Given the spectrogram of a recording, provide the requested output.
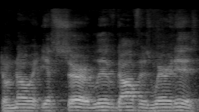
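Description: In a measured, medium-pitched voice with little pitch movement, a middle-aged man reads his chat aloud during a casual livestream and responds bluntly, swearing as he goes. He's indoors in a small room at home, recorded on a phone at arm's length, and the room echoes faintly over light noise.

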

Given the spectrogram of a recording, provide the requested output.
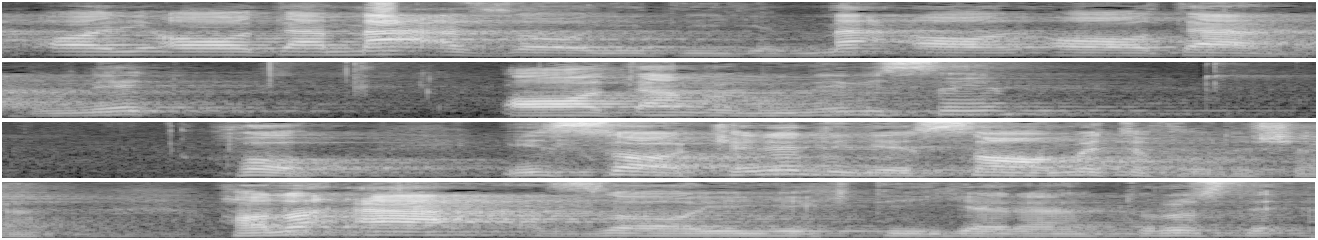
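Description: In a slightly high, a bit bright voice, a male teacher delivers an online class lecture, repeating key words and repeatedly addressing his pupils directly. The room is echoey, and a long reverb trails each phrase.

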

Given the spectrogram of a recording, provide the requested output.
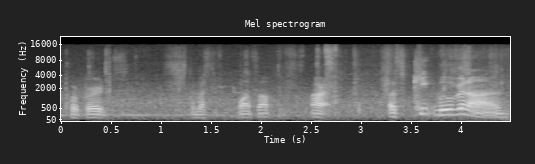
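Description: A man with a creaky voice chats casually for a travel vlog, his pitch moving around a lot. He rambles along in an easygoing way, recorded outdoors on a handheld camera with clear noise behind him. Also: sing-song, normal speed. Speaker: vlogger filming his trip. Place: outdoors at a park lake, on bridges and paths. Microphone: handheld camera mic, speaker behind the camera. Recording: noisy open-air camera recording.

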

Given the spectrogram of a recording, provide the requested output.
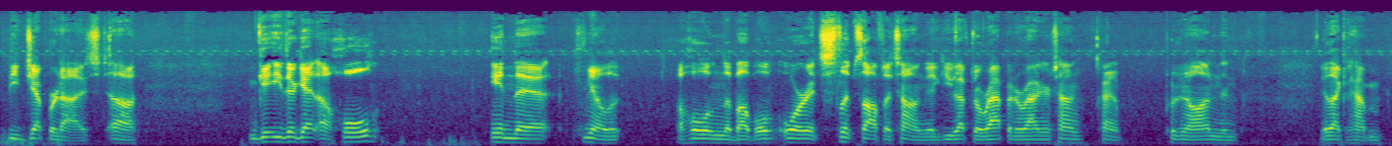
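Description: A man's voice: on the low side, steady tone, normal speed, long pauses, a bit bright. A man chewing gum while he talks, rambling casually to the camera in a solo vlog. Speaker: vlogger.

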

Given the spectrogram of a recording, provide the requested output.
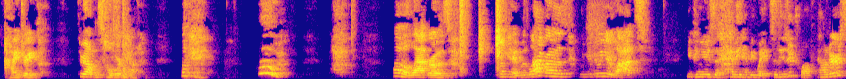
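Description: A woman's voice: fairly high pitch, lively intonation, moderate pace, echoey room, recorded from a distance, background noise. A young adult woman leading a home workout in her garage, counting reps aloud, encouraging and out of breath. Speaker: fitness instructor.

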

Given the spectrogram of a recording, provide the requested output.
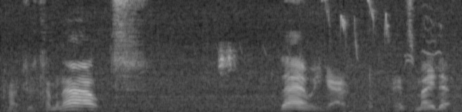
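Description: Over clear game vehicle noise, a man hosting a let's play talks through a farming game in casual voice-over, thinking aloud with plenty of fillers. He speaks slowly but very animatedly in a mid-range voice that's slightly nasal from an oncoming cold.

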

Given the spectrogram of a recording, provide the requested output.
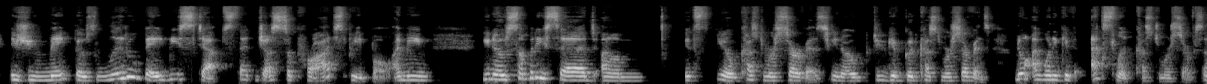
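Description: A woman giving a sales training talk to direct sales consultants, chatty and energetic, often acting out what to say to customers. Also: mid-range voice, low-quality recording. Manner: energetic, acts out customer dialogues; chatty with many fillers.

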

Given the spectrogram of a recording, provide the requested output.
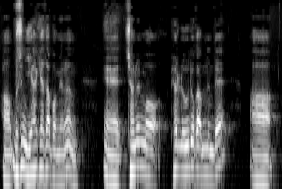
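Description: A middle-aged man delivers a sermon in a loud voice that is very dark and mellow. His tone is husky and breathy, and his talk is full of pauses and fillers. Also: mid-range voice. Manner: hesitant, many fillers. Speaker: missionary preacher.

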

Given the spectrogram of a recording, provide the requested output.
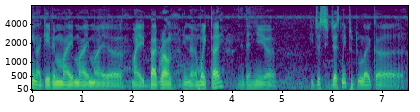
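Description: A man's voice: on the low side, slight background noise. A man in his thirties from Senegal, raised in the UK and France, answering interview questions as a Muay Thai coach, earnest and hesitant with many fillers and restarts, into a handheld mic in an indoor gym. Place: indoor gym, in front of a banner. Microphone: handheld microphone.

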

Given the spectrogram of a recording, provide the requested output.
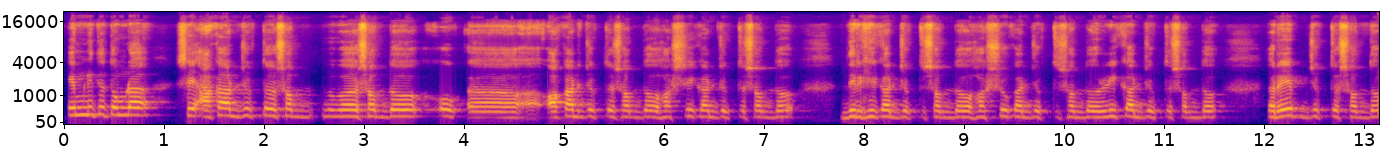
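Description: A man, seated, teaches a children's reading lesson and reads out word lists slowly and patiently. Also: sits high, dark tone. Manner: slow, patient word-by-word drilling. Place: seated at a table.

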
